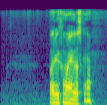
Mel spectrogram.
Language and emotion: Russian, neutral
